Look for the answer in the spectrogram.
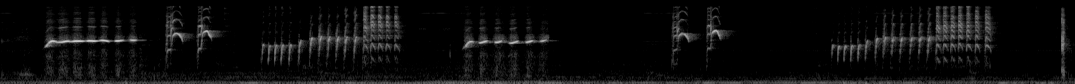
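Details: Energetic song from a sooty-headed bulbul: clear whistled trills alternating with scratchy buzzy bursts and brief sharp notes, in phrases repeated every couple of seconds.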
